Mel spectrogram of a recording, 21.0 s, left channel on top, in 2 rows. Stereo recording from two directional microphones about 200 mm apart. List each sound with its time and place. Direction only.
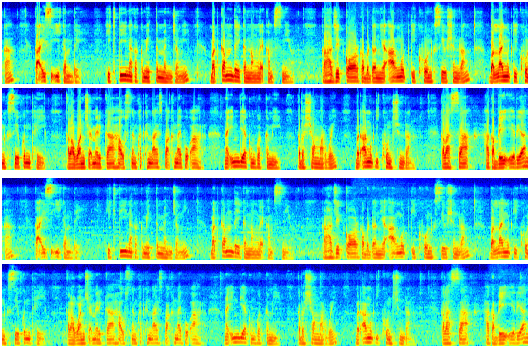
0.6 s speech: 45° left (ahead or behind)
